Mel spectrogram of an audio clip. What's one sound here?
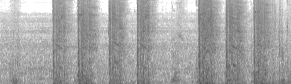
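A pickaxe strikes wood in repeated harsh bursts.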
